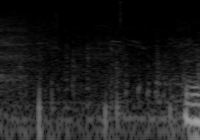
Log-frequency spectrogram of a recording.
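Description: Faint outdoor background with distant bird calls and a couple of light taps; a man's voice starts near the end.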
